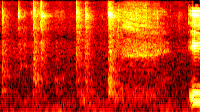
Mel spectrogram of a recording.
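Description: Faint handling noise of a small ice-cream-cone-shaped pot for thread scraps being held and moved aside: a few light clicks, then a short rustle.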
